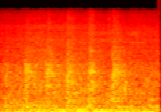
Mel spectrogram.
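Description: Small underbone motorcycle engine running, a steady low hum with a quick, even clatter over it.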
